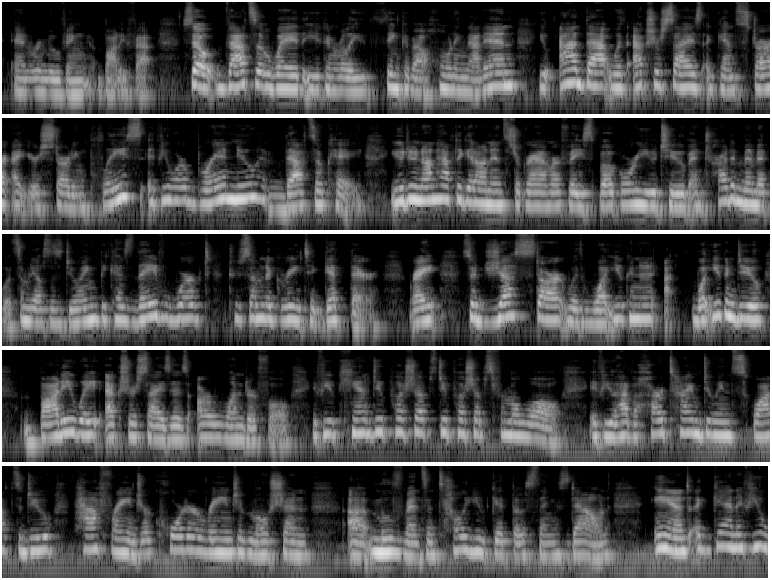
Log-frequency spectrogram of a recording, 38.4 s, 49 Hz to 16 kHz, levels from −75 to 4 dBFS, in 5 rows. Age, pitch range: 30-49, 165-205 Hz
